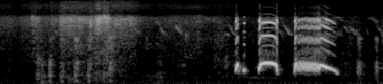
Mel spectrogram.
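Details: A single phrase from a northwest Vietnamese spotted dove: two clipped notes, then a drawn-out coo that slides downward, following a soft rustling at the start.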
